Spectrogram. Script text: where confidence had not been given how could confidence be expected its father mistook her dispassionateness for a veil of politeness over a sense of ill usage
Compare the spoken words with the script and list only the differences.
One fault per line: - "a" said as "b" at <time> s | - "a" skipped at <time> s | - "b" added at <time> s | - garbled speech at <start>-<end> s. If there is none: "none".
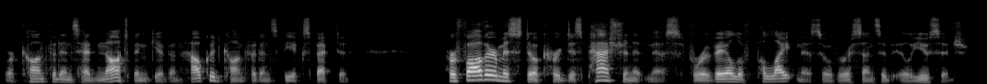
- "its" said as "her" at 4.4 s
